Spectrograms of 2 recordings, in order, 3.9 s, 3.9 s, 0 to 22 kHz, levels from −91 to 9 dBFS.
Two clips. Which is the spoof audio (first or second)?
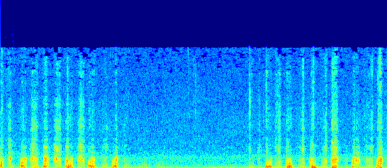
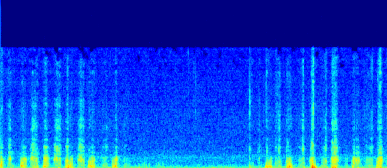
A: second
